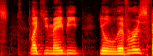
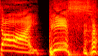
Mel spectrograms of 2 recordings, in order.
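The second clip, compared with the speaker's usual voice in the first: very high, piercing, shrill screech; 10 semitones higher than usual. Repeating the line Moroni screeches at you, screeching. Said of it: "He screeches at you".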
